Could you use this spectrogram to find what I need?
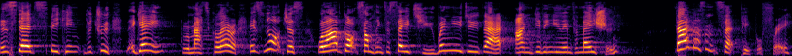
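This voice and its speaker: A woman speaks in a raised, projected voice. Her pitch is high and her intonation lively. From England. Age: 50s. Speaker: preacher. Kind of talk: sermon.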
